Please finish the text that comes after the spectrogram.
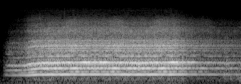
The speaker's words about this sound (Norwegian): Tut-tut, sier frokosttoget.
